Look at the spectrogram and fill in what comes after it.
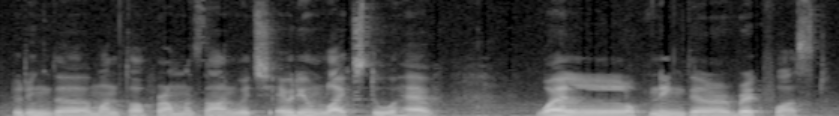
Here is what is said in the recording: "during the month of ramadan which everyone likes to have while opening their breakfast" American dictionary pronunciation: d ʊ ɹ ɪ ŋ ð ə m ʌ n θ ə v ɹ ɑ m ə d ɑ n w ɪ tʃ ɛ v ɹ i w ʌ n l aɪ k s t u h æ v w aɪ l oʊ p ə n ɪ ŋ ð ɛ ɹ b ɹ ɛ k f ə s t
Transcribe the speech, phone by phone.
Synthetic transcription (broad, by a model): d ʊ ɹ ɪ ŋ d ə m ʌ n t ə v ɹ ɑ m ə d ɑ n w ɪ tʃ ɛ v ɹ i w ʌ n l aɪ k s t u h æ v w aɪ l oʊ p ə n ɪ ŋ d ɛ ɹ b ɹ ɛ k f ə s t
